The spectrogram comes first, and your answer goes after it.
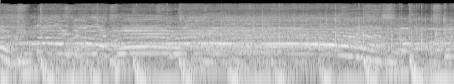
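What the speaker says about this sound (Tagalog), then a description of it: "salubungin natin ang masigawang palakpakan na may sigawan ang ama ng Coron, Mayor Margot T." A rally crowd in Coron cheers, shouts and claps to welcome the mayor, loud continuous cheering and whoops over rhythmic pounding music, with children's shouts and crowd babble throughout.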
